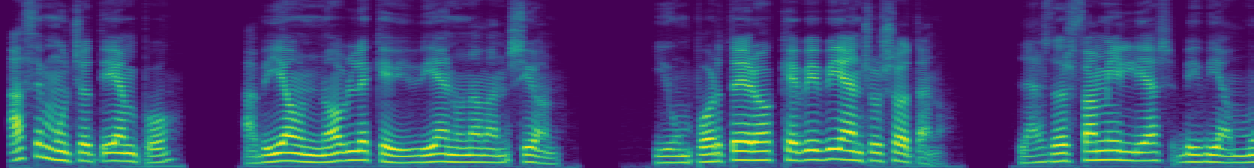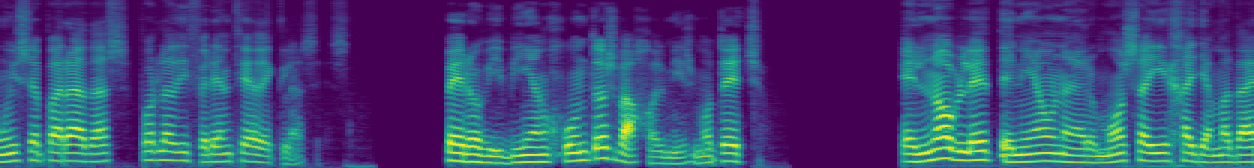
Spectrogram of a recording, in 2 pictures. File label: locutor nino spanish child voiceover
